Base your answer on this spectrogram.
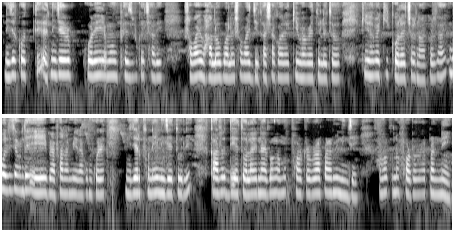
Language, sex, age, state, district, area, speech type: Bengali, female, 30-45, West Bengal, Cooch Behar, urban, spontaneous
